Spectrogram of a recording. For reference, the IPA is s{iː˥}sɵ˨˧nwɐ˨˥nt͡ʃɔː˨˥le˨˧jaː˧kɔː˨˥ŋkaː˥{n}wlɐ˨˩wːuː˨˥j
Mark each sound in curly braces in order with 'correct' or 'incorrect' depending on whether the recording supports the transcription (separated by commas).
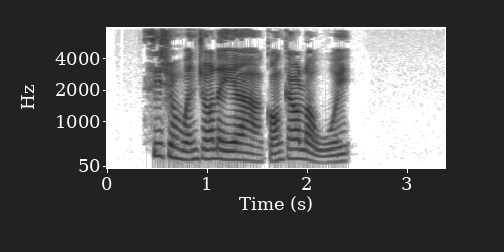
correct, incorrect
